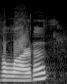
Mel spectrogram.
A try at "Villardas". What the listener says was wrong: You don't pronounce the L in Villardas.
